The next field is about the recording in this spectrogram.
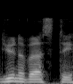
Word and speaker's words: university: Both those words begin with the letter U, but university has a y sound at the beginning, and uncle an a sound at the beginning.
